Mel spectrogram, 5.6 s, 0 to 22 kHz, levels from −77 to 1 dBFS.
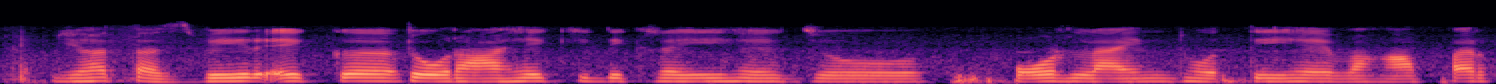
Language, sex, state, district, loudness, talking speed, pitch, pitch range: Hindi, female, Jharkhand, Sahebganj, -20 LUFS, 170 wpm, 150 Hz, 145-155 Hz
